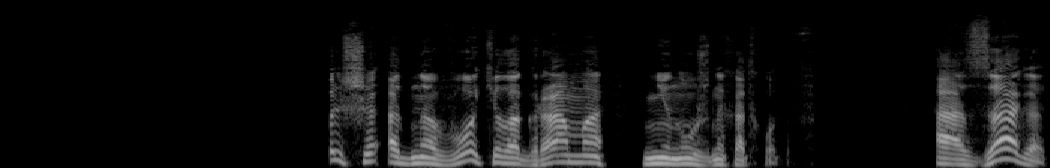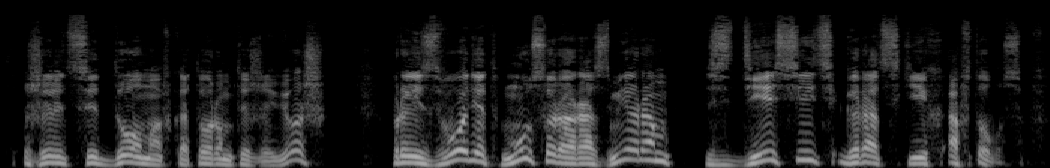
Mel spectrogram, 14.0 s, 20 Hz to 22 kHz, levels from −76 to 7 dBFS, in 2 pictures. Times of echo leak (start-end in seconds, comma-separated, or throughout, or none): none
